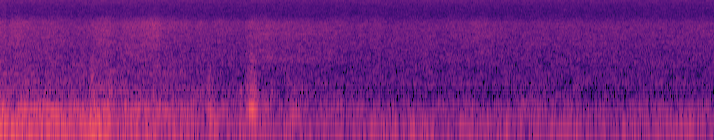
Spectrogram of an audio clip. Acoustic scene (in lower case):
car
